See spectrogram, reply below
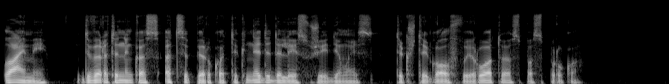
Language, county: Lithuanian, Klaipėda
